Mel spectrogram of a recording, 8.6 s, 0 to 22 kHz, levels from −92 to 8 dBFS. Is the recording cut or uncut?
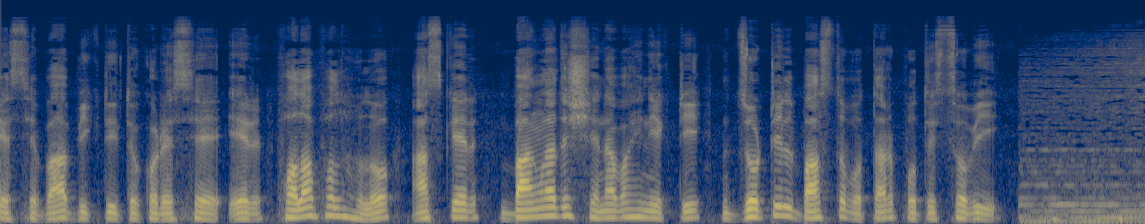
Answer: cut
